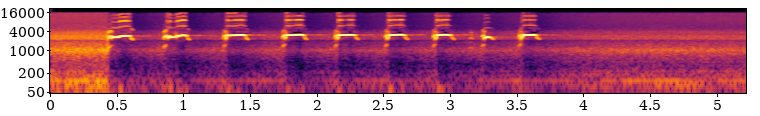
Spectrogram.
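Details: Bald eagle calling at the West End nest, filmed by a live nature cam on 26 September 2023 at 07:01: a series of nine sharp, high piping notes, roughly three per second, over a faint low hum.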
